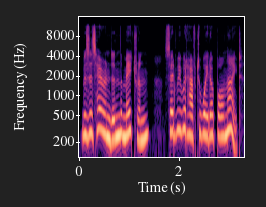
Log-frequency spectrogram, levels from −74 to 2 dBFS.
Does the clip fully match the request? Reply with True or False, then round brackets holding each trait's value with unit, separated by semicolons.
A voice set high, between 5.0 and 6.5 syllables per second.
True (255 Hz; 5.2 syllables/s)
